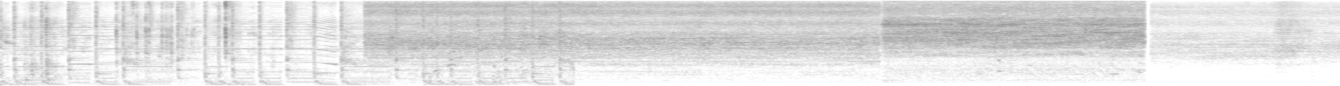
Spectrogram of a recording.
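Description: A Make Me Bold hot air hair brush blows a steady, loud airy hiss throughout, first under a bursty music track, then alone with shifts in airflow intensity.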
